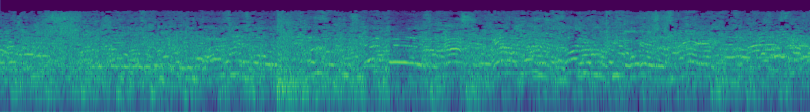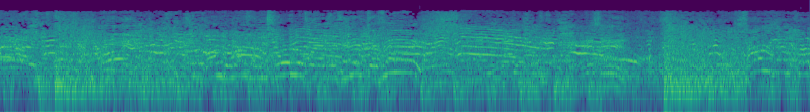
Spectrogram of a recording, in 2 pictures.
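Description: A large crowd outside the National Palace, trying to get in, shouts and chatters nonstop while several sharp bangs of tear gas canisters being fired at them burst out at irregular intervals through the commotion.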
